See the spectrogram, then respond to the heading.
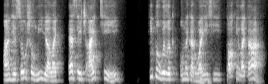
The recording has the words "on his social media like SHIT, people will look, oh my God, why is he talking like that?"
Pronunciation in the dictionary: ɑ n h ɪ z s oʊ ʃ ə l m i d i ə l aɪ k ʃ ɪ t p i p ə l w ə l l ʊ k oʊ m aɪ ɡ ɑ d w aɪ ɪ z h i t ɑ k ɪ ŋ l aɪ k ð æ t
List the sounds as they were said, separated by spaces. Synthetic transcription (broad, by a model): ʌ n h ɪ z s oʊ ʃ l m i d i ə l aɪ k s ɪ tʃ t i p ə l w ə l l ʊ k oʊ m aɪ ɡ ɑ d w aɪ ɪ z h i t ɑ k ɪ ŋ l aɪ k ð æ t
